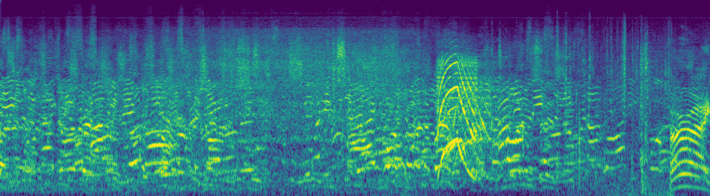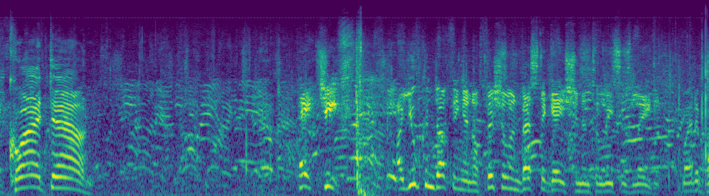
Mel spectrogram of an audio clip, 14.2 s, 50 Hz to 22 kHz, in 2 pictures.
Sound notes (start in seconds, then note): 4.2 siren wailing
